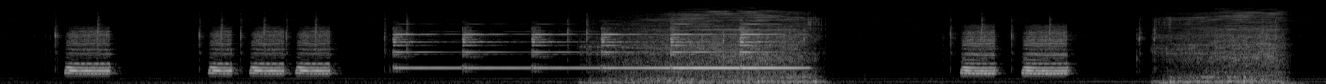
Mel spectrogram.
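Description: Amtrak Acela toy train's built-in electronic sound effects: short horn toots, one and then three quick ones, a ringing chime-like tone with a hiss in the middle, then two more toots and a hiss near the end. A faint steady hum runs underneath.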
